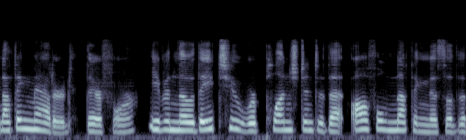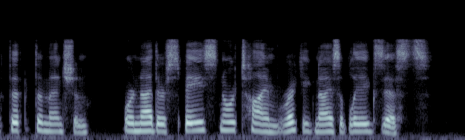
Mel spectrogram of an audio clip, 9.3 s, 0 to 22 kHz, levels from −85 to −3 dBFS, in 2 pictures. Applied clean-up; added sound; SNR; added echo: neural diffusion model UNIVERSE++.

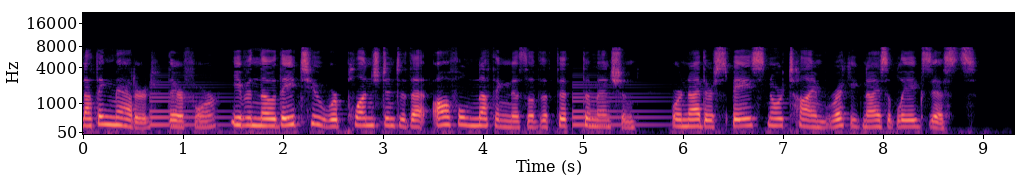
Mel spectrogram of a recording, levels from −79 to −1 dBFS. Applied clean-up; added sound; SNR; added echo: none; Piano; 18 dB; none.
